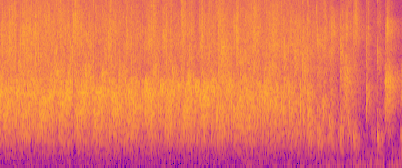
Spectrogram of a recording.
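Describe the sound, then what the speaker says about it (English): A board of education meeting audience gives a steady round of applause for three students, dense clapping that holds evenly and then thins and tapers off toward the end. "Let's give Charlie, James, and Paige a round of applause"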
